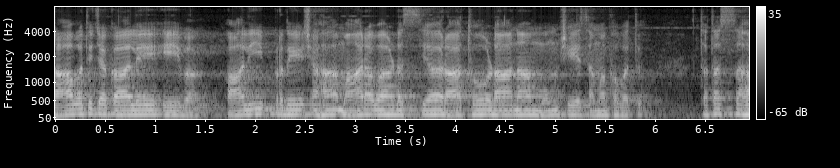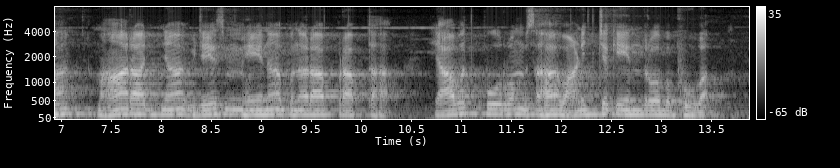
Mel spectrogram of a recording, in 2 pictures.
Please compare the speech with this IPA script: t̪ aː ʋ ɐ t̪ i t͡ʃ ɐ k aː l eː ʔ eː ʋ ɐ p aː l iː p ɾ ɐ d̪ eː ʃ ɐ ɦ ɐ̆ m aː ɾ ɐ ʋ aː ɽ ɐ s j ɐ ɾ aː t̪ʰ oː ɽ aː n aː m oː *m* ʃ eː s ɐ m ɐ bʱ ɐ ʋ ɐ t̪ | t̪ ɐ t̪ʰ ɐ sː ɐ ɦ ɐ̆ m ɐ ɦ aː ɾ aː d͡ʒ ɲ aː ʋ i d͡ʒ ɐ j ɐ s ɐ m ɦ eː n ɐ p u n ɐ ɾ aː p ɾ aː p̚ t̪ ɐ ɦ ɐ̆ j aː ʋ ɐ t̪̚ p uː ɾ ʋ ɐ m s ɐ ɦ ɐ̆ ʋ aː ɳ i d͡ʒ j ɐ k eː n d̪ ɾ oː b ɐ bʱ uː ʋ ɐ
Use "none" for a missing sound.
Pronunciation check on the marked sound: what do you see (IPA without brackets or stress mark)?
m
